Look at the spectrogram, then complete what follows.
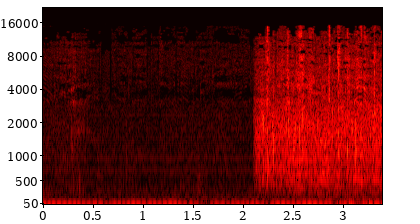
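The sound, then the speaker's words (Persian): Clapping in the US Congress chamber as President Donald Trump enters and shakes hands with people on both sides of his path. After about two seconds of low, quiet background, a dense burst of crowd applause breaks in abruptly and carries on steadily and loudly until the end. “بله شما دا عزیزان، چنان که شما صدای کف زدن ها را مشنوین، این لحظه است که رئیس جمهور ترامپ وارد مجلس شده و با افرادی که در دو طرف مسیر راهش است مصافحه و احوال پرسی میکنه، امرو از اونا دست میتر.”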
